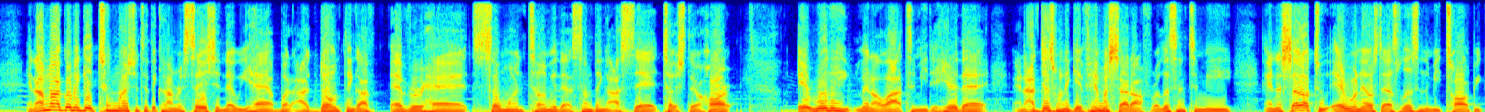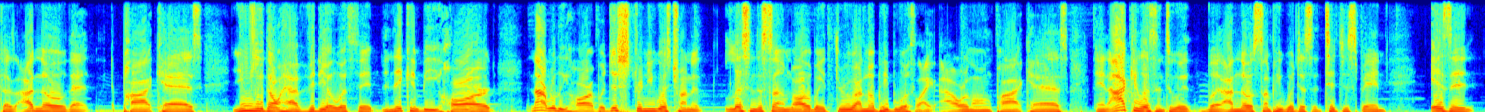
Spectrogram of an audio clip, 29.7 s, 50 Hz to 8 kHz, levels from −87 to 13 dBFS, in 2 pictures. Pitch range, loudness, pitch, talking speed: 115-135 Hz, -6 LUFS, 125 Hz, 245 wpm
